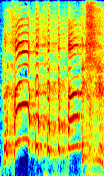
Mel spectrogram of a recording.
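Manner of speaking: long, very high cackle; helpless high-pitched laughing; high-pitched exasperated laugh. Real, not acted. Exasperated by the broken product.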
